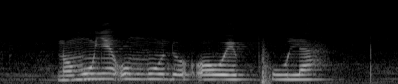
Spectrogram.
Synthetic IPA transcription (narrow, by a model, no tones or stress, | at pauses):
nomuɲɛʔumuntʼuʔɔwepʰuːla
